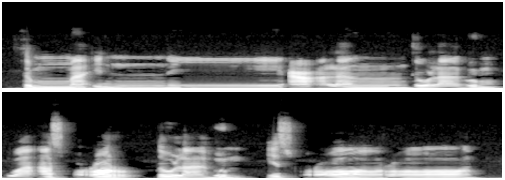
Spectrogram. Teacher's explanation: Ini ro-nya dibaca tafkhim, dibaca gemuk atau dibaca tebal.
